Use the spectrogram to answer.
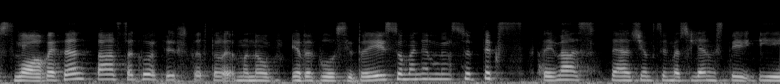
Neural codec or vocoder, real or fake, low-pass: codec, 16 kHz, 1 kbps, FunCodec, trained on LibriTTS, 50 frames a second; fake; 7.2 kHz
